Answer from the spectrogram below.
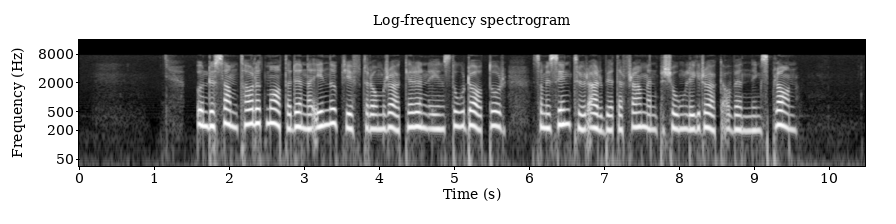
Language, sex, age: Swedish, female, 23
